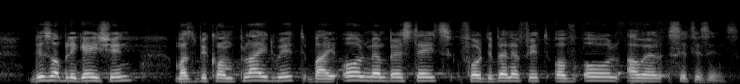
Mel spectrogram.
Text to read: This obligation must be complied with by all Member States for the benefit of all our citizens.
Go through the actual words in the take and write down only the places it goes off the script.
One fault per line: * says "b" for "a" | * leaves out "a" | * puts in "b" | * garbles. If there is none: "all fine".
all fine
